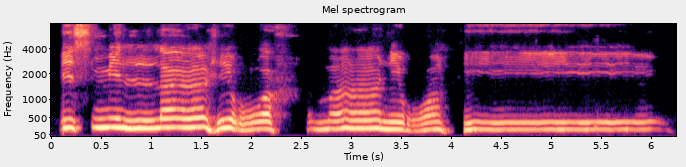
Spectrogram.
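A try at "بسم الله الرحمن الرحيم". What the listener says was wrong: Sedikit sinnya juga, sinnya tidak boleh terpantul. Bism, tidak ya. Bismi, gitu aja.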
